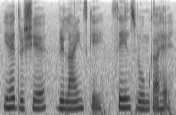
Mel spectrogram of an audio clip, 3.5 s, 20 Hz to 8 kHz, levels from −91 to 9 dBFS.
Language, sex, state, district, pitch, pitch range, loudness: Hindi, female, Uttar Pradesh, Lalitpur, 210 Hz, 200-230 Hz, -16 LUFS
